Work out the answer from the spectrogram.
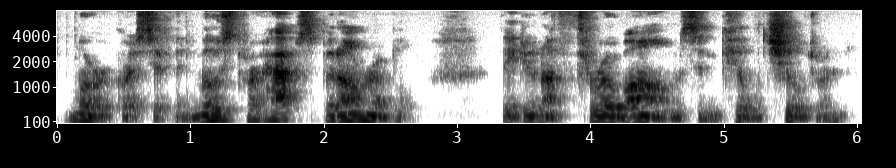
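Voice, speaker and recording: A woman voicing an elderly, courteous male crime boss with formal, deliberate speech, in a story reading. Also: extremely low pitch, echoey room. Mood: scornful.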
